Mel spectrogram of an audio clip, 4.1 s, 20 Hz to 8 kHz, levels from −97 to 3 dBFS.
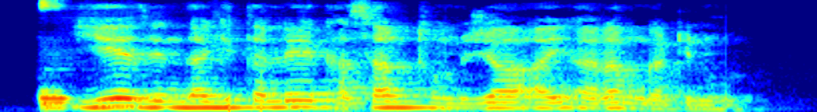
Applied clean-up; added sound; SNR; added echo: neural mask model Resemble Enhance denoiser.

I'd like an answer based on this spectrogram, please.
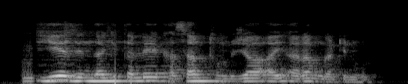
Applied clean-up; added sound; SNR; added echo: neural separator model SepFormer DNS4.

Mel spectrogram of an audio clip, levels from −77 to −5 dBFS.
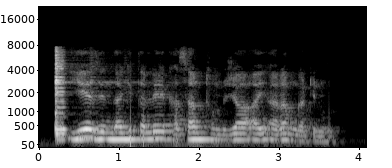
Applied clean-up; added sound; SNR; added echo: none; Guitar; 2 dB; none.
